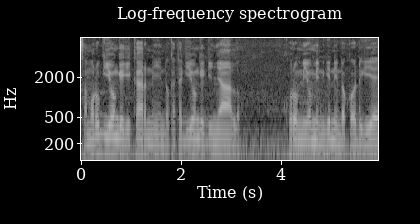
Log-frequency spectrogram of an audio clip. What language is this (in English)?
Luo (Kenya and Tanzania)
